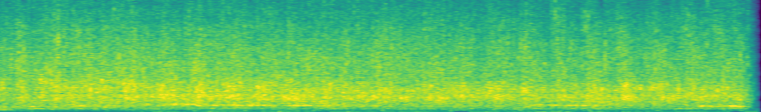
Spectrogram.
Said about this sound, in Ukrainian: Ну, це знаєш, це якийсь реально кремлівський дворець з'їздів, а вони не втомлюються ніколи так весь час плескати.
